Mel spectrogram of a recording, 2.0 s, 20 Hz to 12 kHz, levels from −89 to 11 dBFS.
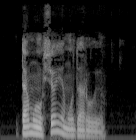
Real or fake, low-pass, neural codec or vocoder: real; 10.8 kHz; none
